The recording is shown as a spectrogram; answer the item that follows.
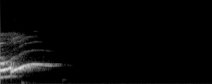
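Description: A woman's drawn-out, sarcastic "oh" that slides up in pitch and trails off about half a second in.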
